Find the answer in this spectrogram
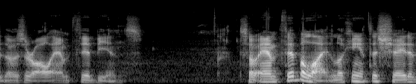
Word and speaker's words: amphibolite: that shine glassy and our next rock is pronounced amphibolite do you know another word that has the same amphib in it that's right amphibian amphibian so what kind of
